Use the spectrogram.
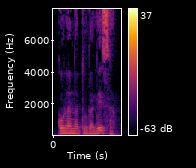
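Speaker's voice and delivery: ordinary delivery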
